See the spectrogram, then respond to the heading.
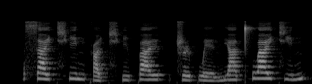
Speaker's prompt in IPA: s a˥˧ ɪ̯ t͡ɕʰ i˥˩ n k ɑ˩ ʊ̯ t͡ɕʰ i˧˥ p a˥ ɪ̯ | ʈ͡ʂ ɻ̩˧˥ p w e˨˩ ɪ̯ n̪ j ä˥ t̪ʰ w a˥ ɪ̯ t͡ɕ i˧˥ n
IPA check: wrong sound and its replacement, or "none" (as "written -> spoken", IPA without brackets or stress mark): none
